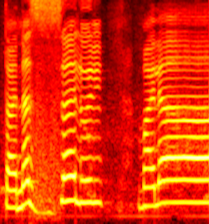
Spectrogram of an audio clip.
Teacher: تنزل الزا میں سیٹی کی آواز صفت پائی جاتی ہے ، سختی کے ساتھ پڑھیں گے، تنزل الملائکۃ، ملا کے اوپر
